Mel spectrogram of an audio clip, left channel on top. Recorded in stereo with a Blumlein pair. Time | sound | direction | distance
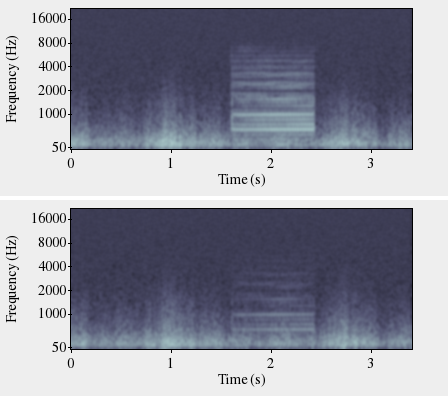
1.6 | a buzzer | 35° left | ?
